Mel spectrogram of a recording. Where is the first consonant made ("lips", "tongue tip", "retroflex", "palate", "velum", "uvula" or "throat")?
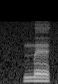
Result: lips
